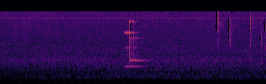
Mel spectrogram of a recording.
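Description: A short electronic chime from a smartphone voice assistant about halfway through: a brief high note, then a lower two-tone note, over faint hiss. A few faint clicks come near the end.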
